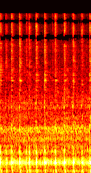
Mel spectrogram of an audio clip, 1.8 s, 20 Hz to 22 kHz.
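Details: Beta RR 300 two-stroke, first start after conrod and piston rebuild, electric starter, 138 engine hours: crisp, even popping at a steady fast idle, no knocking or rattling from below; normal running.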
